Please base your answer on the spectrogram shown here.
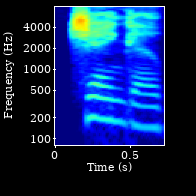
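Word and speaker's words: Django: You might know me as Jango. But the D is silent.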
